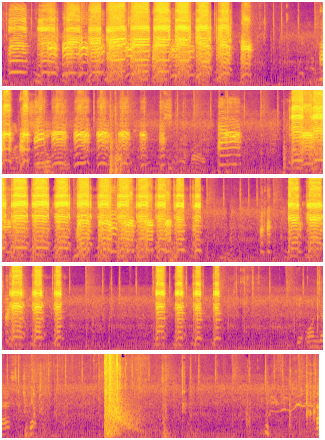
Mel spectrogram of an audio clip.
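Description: Goose calling in several bursts of rapid, evenly repeated honks and clucks. Near the end comes a single loud bang.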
